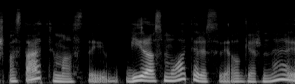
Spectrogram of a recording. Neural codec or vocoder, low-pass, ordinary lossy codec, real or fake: codec, 44.1 kHz, 7.8 kbps, DAC; 14.4 kHz; MP3, 64 kbps; fake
